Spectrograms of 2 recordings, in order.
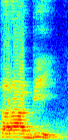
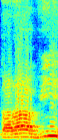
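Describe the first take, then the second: First: The middle consonant is a 'b' sound. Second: The middle consonant is a 'v' sound. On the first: The speaker calls it wrong. "वाव की जगह पर बा का इस्तेमाल करते हैं" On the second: The speaker calls it right. "तो ये तरावी है"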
